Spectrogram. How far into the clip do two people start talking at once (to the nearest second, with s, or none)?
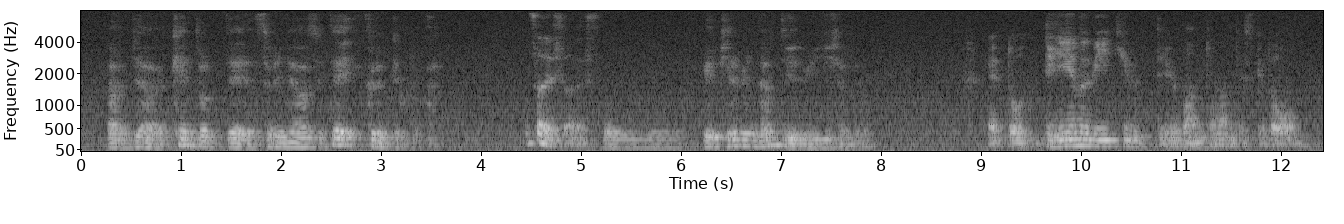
none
